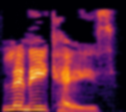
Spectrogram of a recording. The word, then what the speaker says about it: Linux: To demonstrate how the word Linux should be pronounced, Torvalds included an audio guide with the kernel source code. Another variant of pronunciation is Linux, Linux.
